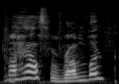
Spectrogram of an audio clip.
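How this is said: It is said in a put-on foreign accent.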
